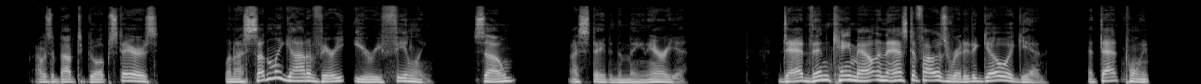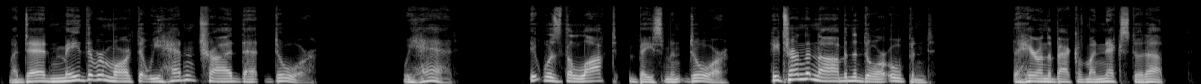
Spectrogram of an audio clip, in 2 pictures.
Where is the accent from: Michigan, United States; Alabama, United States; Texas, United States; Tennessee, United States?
Texas, United States; This one comes from my home state of Texas.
